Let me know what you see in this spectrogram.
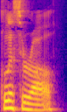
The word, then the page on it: glycerol: American English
